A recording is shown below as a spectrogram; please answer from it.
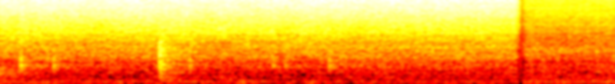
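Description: A large amount of onion is sautéed in a pan as the base for a tomato and pepper bulgur pilaf, with a dense close sizzle and a few scraping stirs, cutting off abruptly near the end, with no one talking.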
